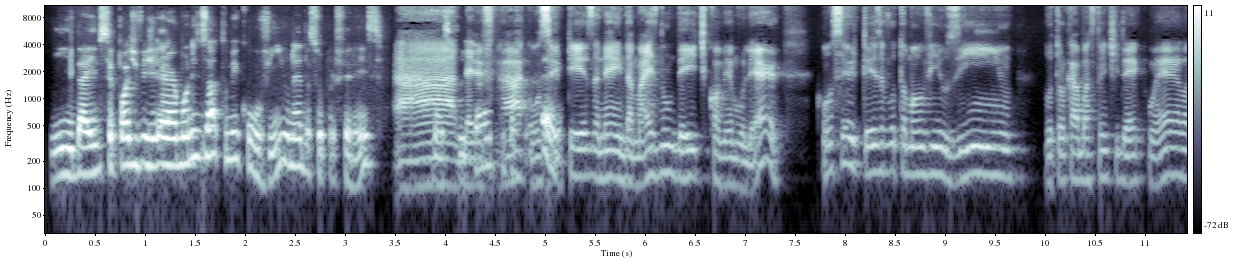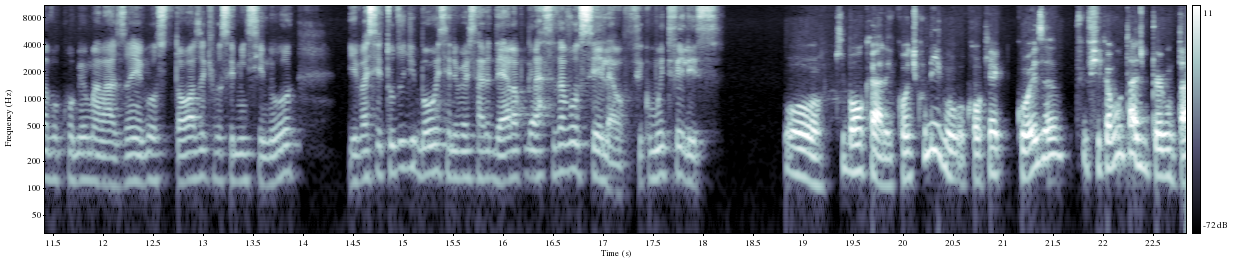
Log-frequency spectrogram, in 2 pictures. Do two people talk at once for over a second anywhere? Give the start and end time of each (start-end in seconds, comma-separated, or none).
3.8-5.2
